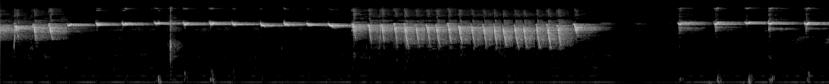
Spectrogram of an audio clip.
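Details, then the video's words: Male leafbird in the 'gacor tembakan' style used to train other songbirds: quick high whistles, then a long, dense, rattling trill that falls slightly in pitch, a pause, and more piercing whistles. "BURUNG KINOI/CUCAK KINOI JANTAN GACOR TEMBAKAN COCOK BUAT MASTERAN BURUNG"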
